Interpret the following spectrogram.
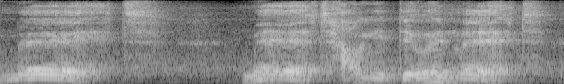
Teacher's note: first we're going to talk about the word mate with a falling tone so this is the happy mate this is the friendly mate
